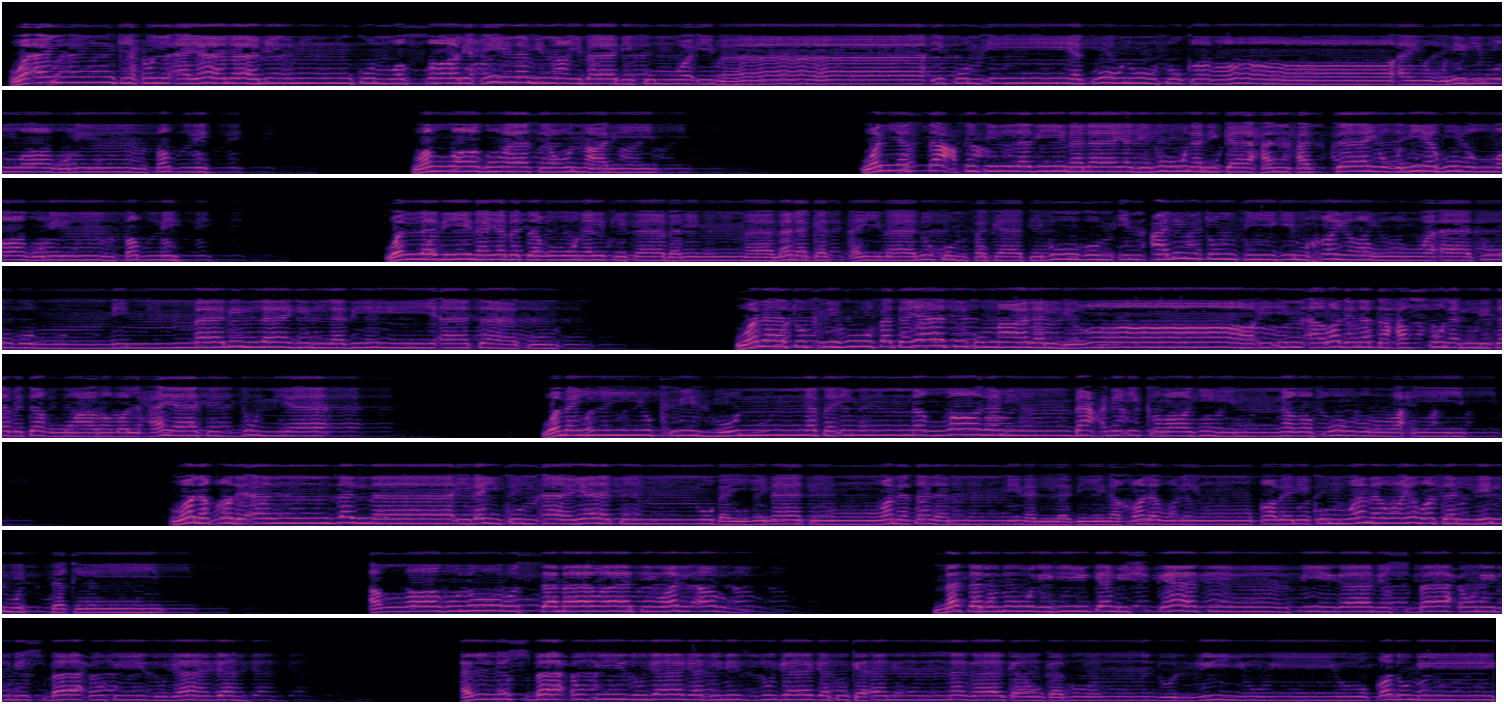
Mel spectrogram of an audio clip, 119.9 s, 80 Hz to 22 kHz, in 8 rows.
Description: tartil_parhizgar_page_354.mp3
